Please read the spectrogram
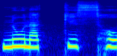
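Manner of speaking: ننکسہ very slow, the س breathy and weak, the ک doubled; hams on seen. Shown as a demonstration. Teacher showing hams to students, very slow breathy seen. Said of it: "تو ہم یہ کلمہ کو ایسے پڑھیں گے".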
